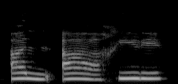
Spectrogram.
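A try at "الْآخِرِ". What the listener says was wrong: So the alif should be a bit more empty. Al-akhiri.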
